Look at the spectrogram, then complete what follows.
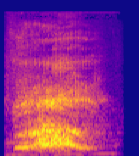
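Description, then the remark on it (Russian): A single deep, rough wolf growl swells up and fades away over about a second and a half, loud, with no talking around it. “Волк подбежал к соломенному домику и зарычал.”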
